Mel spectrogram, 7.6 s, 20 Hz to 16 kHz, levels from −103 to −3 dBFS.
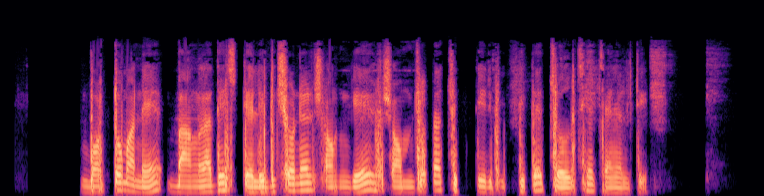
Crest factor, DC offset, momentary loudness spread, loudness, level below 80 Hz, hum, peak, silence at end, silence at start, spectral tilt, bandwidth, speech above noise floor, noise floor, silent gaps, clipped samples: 16 dB; under 0.1%; 9 LU; -17 LUFS; -52 dBFS; none; 0 dBFS; 1 s; 0.8 s; -6.5 dB/octave; 7.4 kHz; 38 dB; -55 dBFS; none; under 0.1%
